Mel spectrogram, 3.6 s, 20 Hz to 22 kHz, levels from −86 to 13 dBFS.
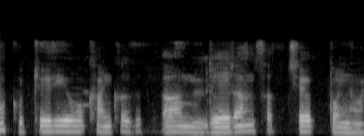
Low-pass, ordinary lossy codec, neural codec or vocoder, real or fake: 7.2 kHz; none; codec, 24 kHz, 0.9 kbps, WavTokenizer, medium music audio release; fake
